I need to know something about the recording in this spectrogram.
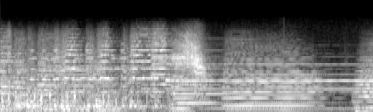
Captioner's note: exhales sharply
